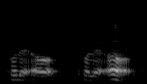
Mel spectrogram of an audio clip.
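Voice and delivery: quoting a pilot's shout, half-hearted; retold shouting. Retelling the cockpit recording, a mild mock shout. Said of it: "very clear English accent shouting".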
